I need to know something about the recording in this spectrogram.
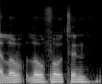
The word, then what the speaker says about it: Lofoten: Yeah, Lofoten.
